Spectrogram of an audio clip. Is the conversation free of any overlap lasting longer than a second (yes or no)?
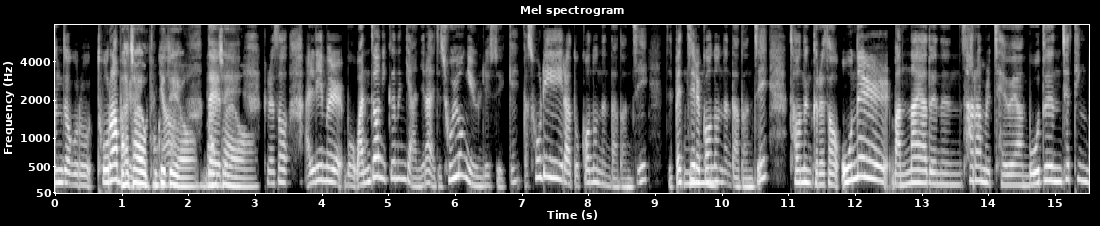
no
